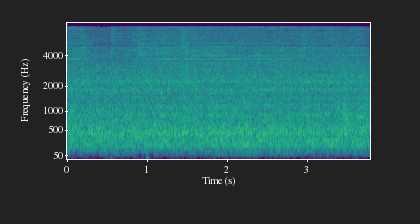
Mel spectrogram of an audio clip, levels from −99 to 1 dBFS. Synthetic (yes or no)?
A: no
